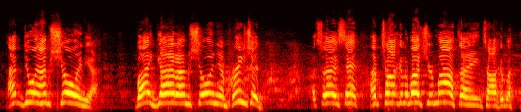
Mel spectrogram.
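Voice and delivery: high, loud, emphatic preacher; worked-up, insistent preaching; fired-up preaching. Acted. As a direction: shout it from the pulpit. Preaches at full force.

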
